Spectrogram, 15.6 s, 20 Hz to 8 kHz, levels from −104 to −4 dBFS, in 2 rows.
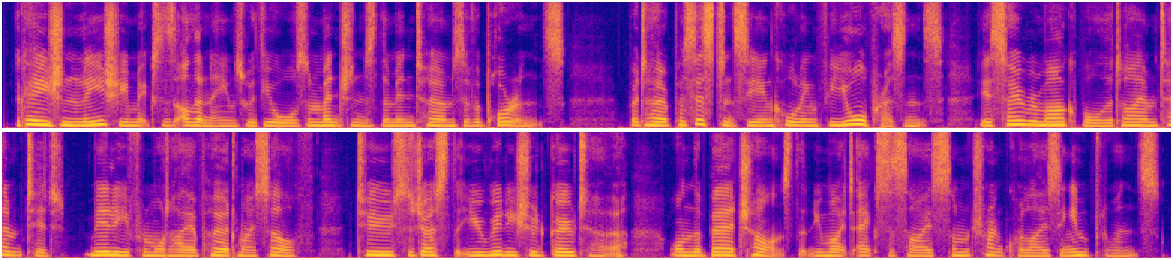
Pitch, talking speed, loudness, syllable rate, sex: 205 Hz, 215 wpm, -19 LUFS, 6.4 syllables/s, female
